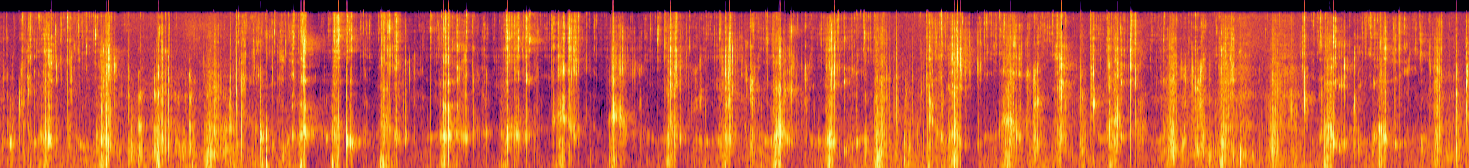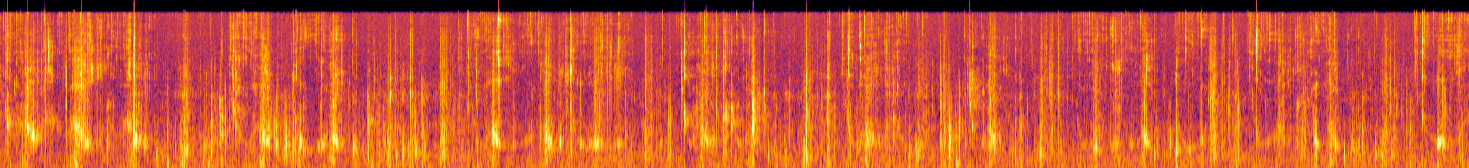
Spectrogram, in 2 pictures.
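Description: Close-miked chewing and crunching of popping-candy chocolate, with a dense run of small sharp crackles.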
